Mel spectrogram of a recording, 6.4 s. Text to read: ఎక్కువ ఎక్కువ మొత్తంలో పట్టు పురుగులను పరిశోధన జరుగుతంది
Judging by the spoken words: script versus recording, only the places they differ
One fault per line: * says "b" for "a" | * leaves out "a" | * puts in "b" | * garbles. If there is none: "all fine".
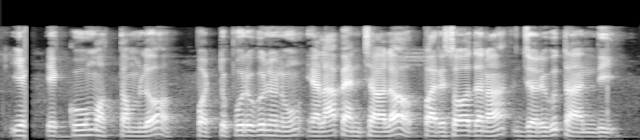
* leaves out "ఎక్కువ"
* puts in "ఎలా పెంచాలో"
